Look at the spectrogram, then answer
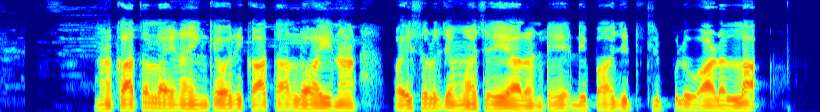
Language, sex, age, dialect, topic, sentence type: Telugu, male, 56-60, Southern, banking, statement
